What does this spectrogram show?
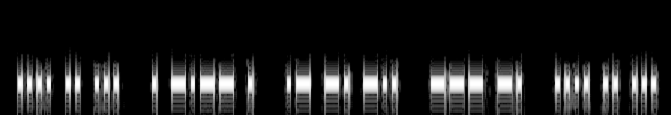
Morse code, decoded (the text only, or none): HIS EYE AND ON HIS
